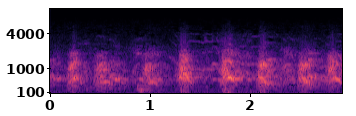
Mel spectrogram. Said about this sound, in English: Say, listen. Do you hear that? A dog team.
